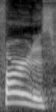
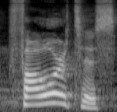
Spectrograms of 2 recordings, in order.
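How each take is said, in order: First: The name is said with two syllables. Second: The name is said with three syllables. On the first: The speaker calls it wrong. "it's not Fartis" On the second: The speaker calls it right. "extra syllable"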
